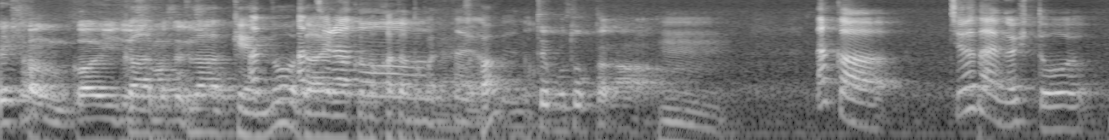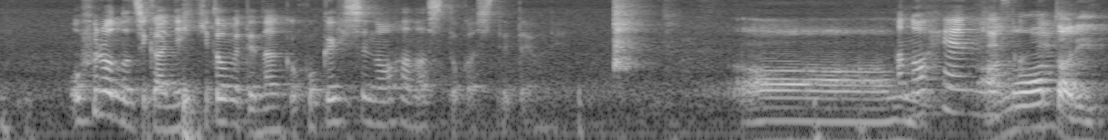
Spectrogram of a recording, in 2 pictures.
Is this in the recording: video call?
no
